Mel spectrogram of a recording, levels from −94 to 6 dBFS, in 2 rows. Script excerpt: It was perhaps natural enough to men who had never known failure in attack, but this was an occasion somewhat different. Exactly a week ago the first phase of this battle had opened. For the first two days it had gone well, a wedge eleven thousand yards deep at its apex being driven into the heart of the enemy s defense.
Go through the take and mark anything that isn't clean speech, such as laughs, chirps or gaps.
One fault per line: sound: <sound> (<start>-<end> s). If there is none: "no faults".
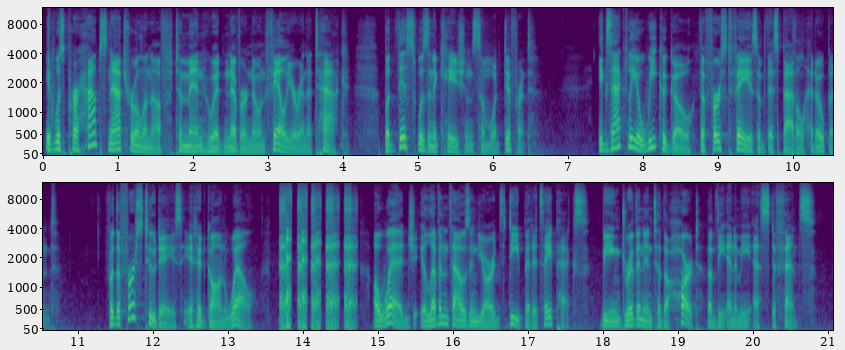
sound: laugh (13.7-14.7 s)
